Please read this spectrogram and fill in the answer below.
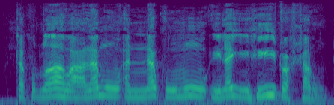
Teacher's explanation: يصل الميم بواو، بالنسبة للمد عنده حركتين فقط · Term: بالصلة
